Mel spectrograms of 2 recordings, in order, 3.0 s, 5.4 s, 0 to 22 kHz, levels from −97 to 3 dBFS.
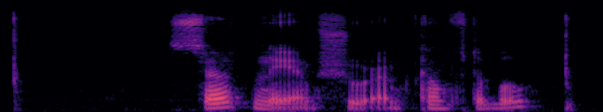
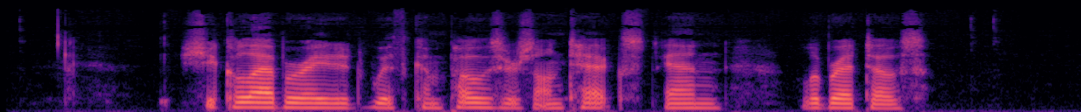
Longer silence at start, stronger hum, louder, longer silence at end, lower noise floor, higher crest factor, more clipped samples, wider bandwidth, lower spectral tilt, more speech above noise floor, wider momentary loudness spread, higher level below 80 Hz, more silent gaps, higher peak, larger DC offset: second, 0.05 s vs 0.9 s; neither; second, -46 LUFS vs -29 LUFS; second, 0.15 s vs 0.8 s; first, -89 dBFS vs -71 dBFS; about the same, 20 dB vs 20 dB; neither; about the same, 15 kHz vs 15 kHz; second, -4.5 dB/octave vs -6 dB/octave; about the same, 43 dB vs 42 dB; about the same, 18 LU vs 18 LU; second, -84 dBFS vs -64 dBFS; neither; second, -26 dBFS vs -10 dBFS; neither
